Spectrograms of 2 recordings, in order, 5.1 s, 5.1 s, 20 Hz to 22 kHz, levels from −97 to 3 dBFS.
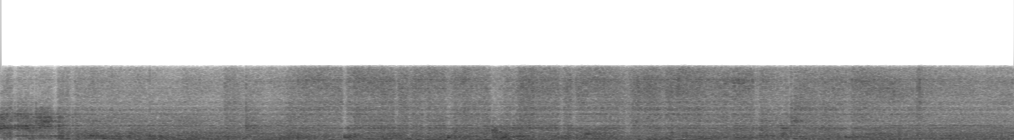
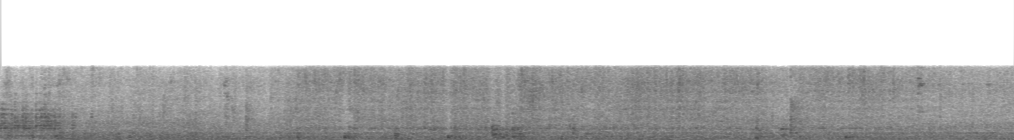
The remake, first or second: first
